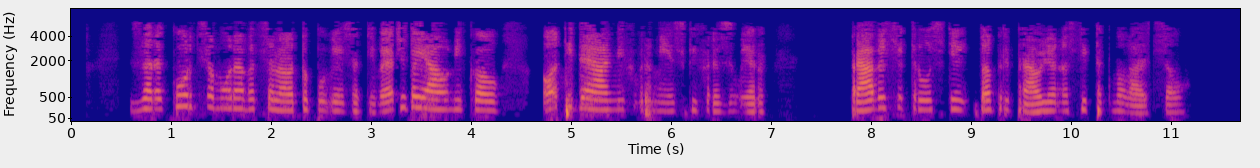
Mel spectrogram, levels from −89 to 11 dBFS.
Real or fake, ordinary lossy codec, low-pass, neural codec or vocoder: fake; MP3, 24 kbps; 7.2 kHz; codec, 44.1 kHz, 2.6 kbps, DAC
